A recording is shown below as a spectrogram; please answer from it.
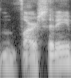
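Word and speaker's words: VRSTY: be playing is from a band called Varsity but they spell it VR St y um they're actually a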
